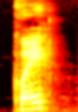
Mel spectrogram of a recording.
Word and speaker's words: Quay: Okay, so this zone, Quay, is what everybody calls it. That's pronounced Key, by the way. Q-U-A-Y is called Key.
